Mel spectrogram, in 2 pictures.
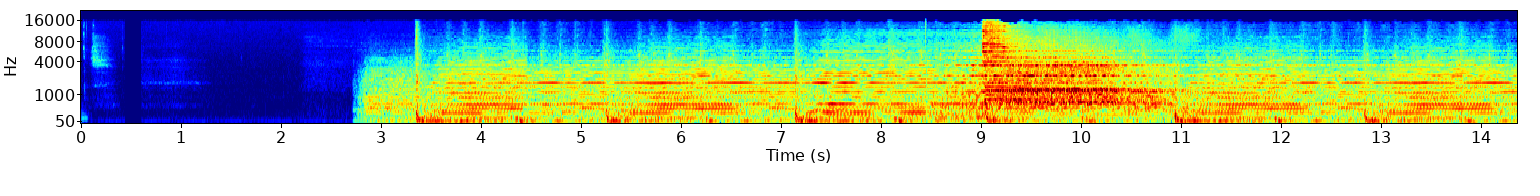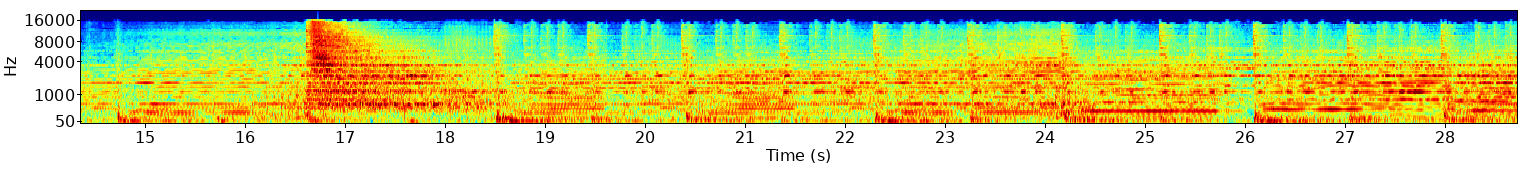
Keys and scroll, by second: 0.5 space.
